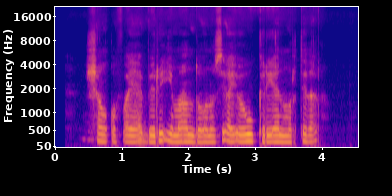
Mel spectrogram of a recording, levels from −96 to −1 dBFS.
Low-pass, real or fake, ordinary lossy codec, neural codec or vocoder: none; fake; none; vocoder, 44.1 kHz, 128 mel bands, Pupu-Vocoder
